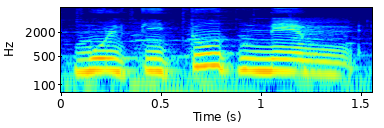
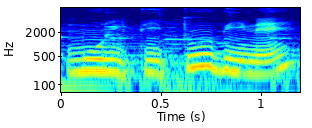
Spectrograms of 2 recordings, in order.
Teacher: vemos que se ha perdido una vocal atona interior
